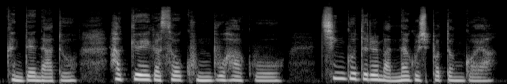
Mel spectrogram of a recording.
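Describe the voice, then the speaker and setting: A woman voicing a middle-aged birth mother who softly confides the story of her hard past. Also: lowish voice, normal speed, no room sound, clean studio sound, natural voice. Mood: confiding.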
